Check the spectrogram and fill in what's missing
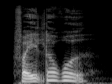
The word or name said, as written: forældreråd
